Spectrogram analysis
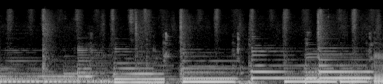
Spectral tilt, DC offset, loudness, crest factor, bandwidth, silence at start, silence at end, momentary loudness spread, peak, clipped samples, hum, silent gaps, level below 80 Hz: -7.5 dB/octave; under 0.1%; -19 LUFS; 12 dB; 14.5 kHz; 0 s; 0 s; 7 LU; -6 dBFS; under 0.1%; none; none; -38 dBFS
